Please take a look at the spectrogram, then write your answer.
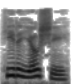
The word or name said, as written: hideyoshi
